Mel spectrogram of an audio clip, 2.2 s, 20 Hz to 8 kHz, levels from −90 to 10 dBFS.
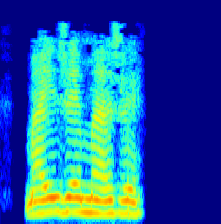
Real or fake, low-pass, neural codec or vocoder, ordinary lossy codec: real; 7.2 kHz; none; MP3, 24 kbps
